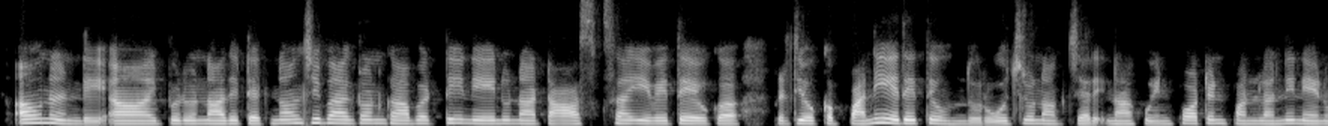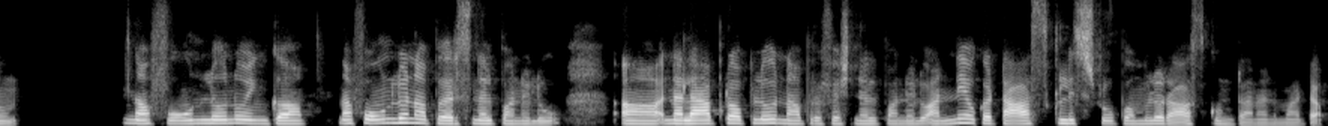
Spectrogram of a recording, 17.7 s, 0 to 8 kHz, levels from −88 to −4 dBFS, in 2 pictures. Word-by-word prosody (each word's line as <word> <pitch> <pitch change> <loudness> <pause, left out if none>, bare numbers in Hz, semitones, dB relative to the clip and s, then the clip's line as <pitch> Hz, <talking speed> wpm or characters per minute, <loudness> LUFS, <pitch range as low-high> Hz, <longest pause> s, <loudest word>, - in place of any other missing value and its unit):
అవునండి 215 -8 +1 0.2
ఆహ్, 185 0 +5
ఇప్పుడు 195 +1 -1
నాది 195 0 +3
టెక్నాలజీ 220 +6 -1
బ్యాక్‌గ్రౌండ్ 220 0 0
కాబట్టి 210 +2 0
నేను 200 0 +1
నా 195 - +3
టాస్క్స్ 180 +4 0 0.2
ఏవైతే 190 +2 0
ఒక 185 +1 -3 0.4
ప్రతి 200 +2 +1
ఒక్క 195 +1 -1 0.2
పని 225 +9 +2
ఏదైతే 220 +1 +2
ఉందో 175 -1 -5
రోజులో 185 +5 -2
నాకు 185 -2 -5
జరి 175 -1 0
నాకు 175 +1 -3
ఇంపార్టెంట్ 210 +3 -2
పనులన్నీ 185 +2 -2
నేను 175 -1 -1 0.9
నా 205 - +6
ఫోన్‌లోనూ 215 +3 +1
ఇంకా 195 0 +4 0.4
నా 215 - +5
ఫోన్‌లో 240 +3 +2
నా 235 - +3
పర్సనల్ 195 0 +1
పనులు 175 -1 -4 0.5
ఆహ్, 185 -1 +3
నా 205 - +7
ల్యాప్టాప్‌లో 215 +2 +4
నా - - +1
ప్రొఫెషనల్ 180 -1 -6
పనులు 170 0 -5
అన్నీ 200 +8 -3
ఒక 220 -3 0
టాస్క్ 185 +5 +3
లిస్ట్ 210 - -2
రూపంలో 185 +1 -2
రాసుకుంటానన్నమాట. 150 -2 -5
195 Hz, 150 wpm, -22 LUFS, 180-215 Hz, 0.9 s, నా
